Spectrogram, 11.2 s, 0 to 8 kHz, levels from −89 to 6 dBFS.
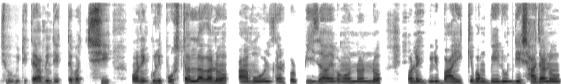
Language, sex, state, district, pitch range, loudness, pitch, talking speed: Bengali, male, West Bengal, North 24 Parganas, 145-165 Hz, -17 LUFS, 150 Hz, 95 wpm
